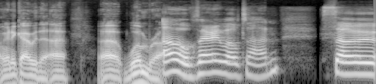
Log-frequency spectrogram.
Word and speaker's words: Woomera: So yeah, take us to Australia, and I'm going to inevitably pronounce this wrong. I'm going to go with it, Woomera.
